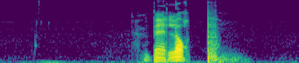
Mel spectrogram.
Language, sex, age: Swedish, male, 24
